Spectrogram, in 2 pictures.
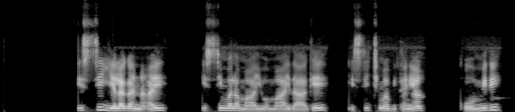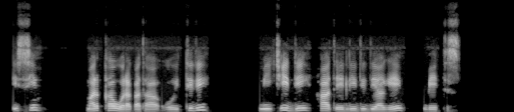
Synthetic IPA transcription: ʔɪsːɪjɛlɐɡɐnɐʔɐj | ɪsːɪmɐlɐmaːjwɔmaːjɪd̪aːɡe̞ː | ɪsːɪt͡ʃʼɪmɐbɪt̪ɐnɪjaː | kʼo̞ːmːɪd̪ɪ | ɪsːɪ | mɐɾkːɐwɔɾɐkʼɐt̪aːʔɔjt̪ːɪd̪ɪ | miːt͡ʃʼːiːd̪ɪhaːt̪ʼe̞ːlːiːd̪ɪd̪ɪjaːɡe̞ː | be̞ːt̪ːɛs

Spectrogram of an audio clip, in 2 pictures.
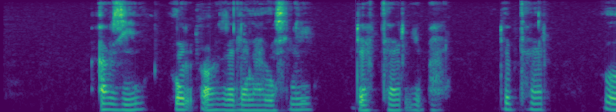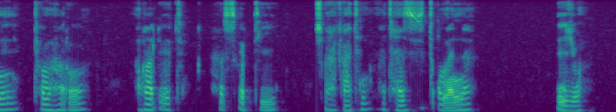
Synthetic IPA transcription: ʔaβzi | nɨɾ̰ʔʼozɐlːɐnamɨsli | d̪̥oft̪ʰɐɾjɪbːahal | d̪̥opt̪ʰɐɾ | nɨt̪ʰɐmɦaɾo̞ | mɨχalʼot̪ħat͡sʼːɐɾt̪ʰḭ | t͡sʼɨħfat̪ʰɨnmɐt̪ħazzɨt̪ʼːɨχʼmɐ̰nːa | ʔɨjːu

